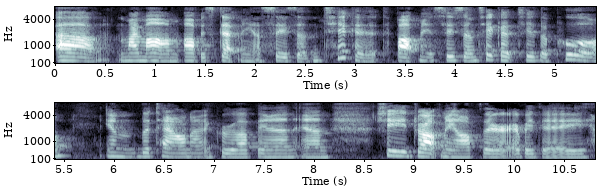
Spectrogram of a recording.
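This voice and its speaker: With an American accent, a woman speaks in a bright, sharp, relaxed tone. Her intonation stays fairly even. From US Midwest, Nebraska. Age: 60s. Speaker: lifestyle vlogger. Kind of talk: casual vlog talk to camera. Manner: relaxed, with many fillers and hesitations.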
